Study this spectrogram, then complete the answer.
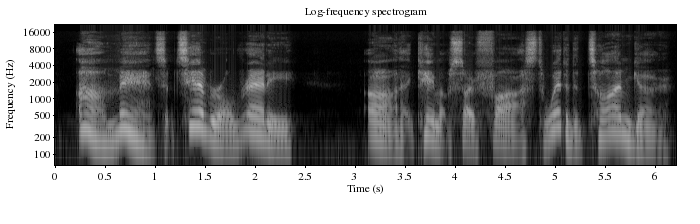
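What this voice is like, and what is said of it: Australian accent. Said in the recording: “sorry about my voice. I'm Australian. ... He's got his really accent.”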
